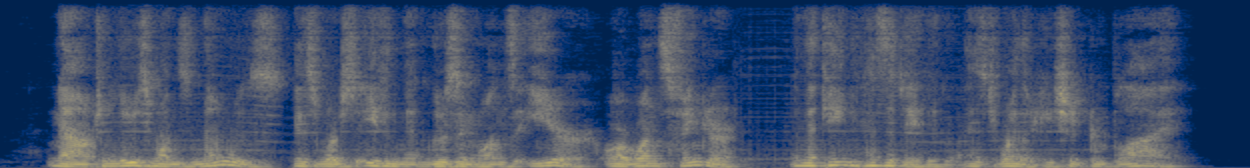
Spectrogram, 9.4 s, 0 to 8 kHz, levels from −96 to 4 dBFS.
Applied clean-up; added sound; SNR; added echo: neural separator model SepFormer DNS4.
